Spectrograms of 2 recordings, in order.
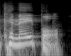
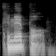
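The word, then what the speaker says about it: Knueppel: bro how many canip everyone was saying canaple and he was like no dude it's like the body part canle shut up like just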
